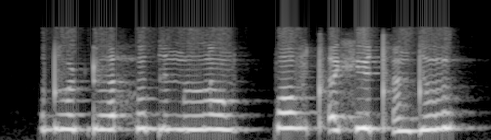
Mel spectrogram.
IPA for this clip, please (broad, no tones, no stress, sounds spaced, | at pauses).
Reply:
dʱ ɔ̃ ʈ ɖʱ ɐ h ʊ ɡ ɘ ŋ lː ɔ̃ v pː ɔ v tʼ ɐ xʲ ɵ tʼ ɐ̃ ɡ d ʊ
